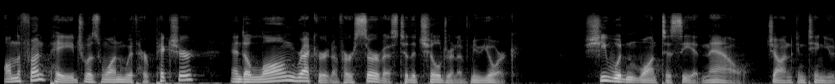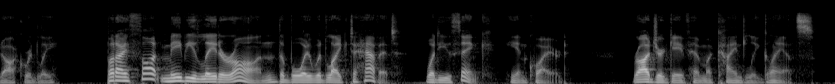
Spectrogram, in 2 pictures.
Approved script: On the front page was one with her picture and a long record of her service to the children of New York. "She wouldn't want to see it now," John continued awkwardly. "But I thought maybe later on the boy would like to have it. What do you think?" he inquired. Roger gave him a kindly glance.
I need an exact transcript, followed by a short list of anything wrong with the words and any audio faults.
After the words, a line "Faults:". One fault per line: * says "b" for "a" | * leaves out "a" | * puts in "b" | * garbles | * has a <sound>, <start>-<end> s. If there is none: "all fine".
On the front page was one with her picture and a long record of her service to the children of New York. "She wouldn't want to see it now," John continued awkwardly. "But I thought maybe later on the boy would like to have it. What do you think?" he inquired. Roger gave him a kindly glance.
Faults:
all fine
